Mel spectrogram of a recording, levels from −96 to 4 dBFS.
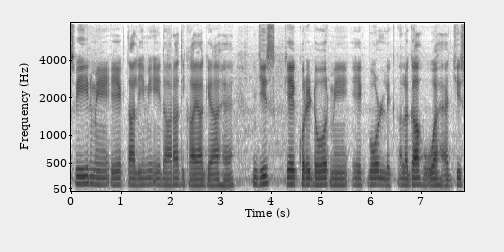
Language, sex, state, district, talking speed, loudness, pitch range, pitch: Hindi, male, Delhi, New Delhi, 170 wpm, -21 LUFS, 110-120 Hz, 115 Hz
